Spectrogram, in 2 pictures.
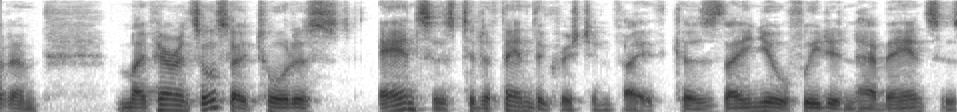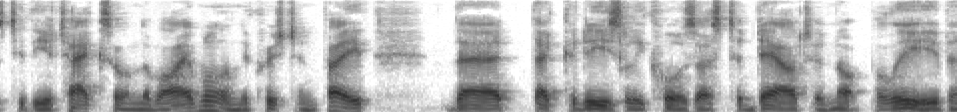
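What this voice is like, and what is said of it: Australian accent. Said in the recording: “hopefully you can tell from my accent, I'm from Australia”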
